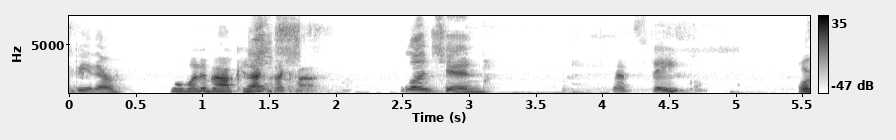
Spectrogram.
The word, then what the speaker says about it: Connecticut: Well, what about connect I cut lunch in that state? Well, that what state? Connect I cut Connecticut. Connecticut? Yeah, Connecticut. Yeah, I can't say it like that. I go connect I cut.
